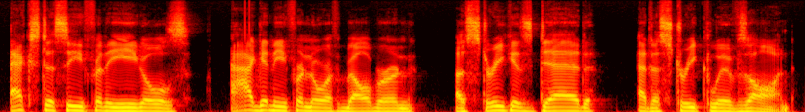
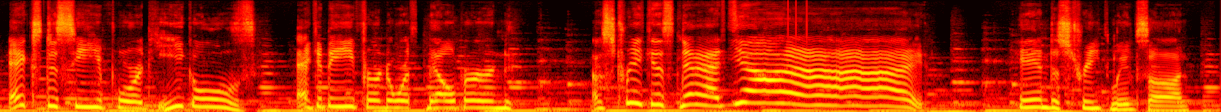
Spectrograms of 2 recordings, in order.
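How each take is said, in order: First: It is read in his natural voice. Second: It is said in a Kermit the Frog voice.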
